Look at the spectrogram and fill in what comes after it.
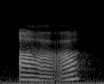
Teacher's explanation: we have a turning point down voice and up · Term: third Tong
